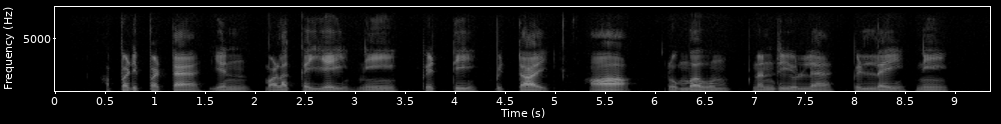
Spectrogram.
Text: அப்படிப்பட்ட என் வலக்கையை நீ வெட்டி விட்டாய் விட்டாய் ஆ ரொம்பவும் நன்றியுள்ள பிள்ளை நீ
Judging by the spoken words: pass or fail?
fail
